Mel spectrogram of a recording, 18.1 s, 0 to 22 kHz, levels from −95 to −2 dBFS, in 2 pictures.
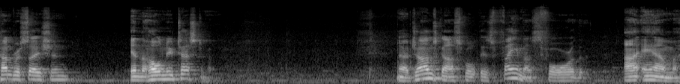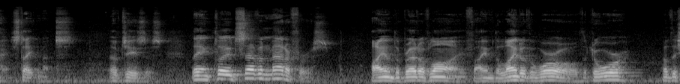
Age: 60-79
